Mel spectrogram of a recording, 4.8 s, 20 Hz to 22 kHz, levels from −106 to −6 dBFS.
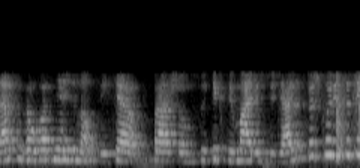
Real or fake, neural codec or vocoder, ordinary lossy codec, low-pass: real; none; AAC, 24 kbps; 3.6 kHz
